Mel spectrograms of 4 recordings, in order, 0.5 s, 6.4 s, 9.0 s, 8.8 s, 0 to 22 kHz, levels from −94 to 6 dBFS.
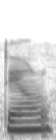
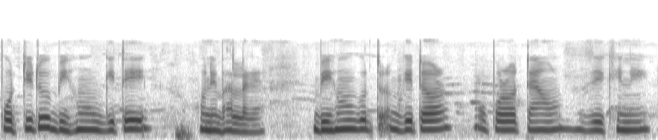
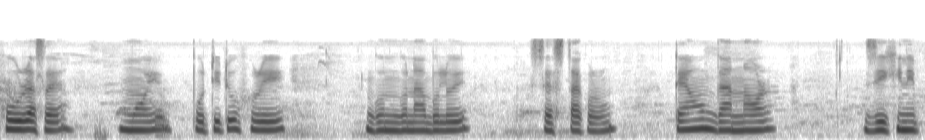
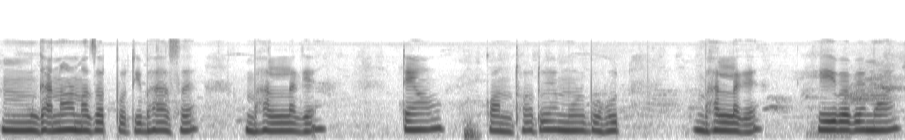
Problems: constant background noise, continuous background conversations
